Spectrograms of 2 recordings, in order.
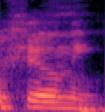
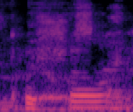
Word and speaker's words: Koscielny: It's Koscielny, isn't it? You sure? They can't call it self. They struggle. Even the French, that's how they call it. They just don't pronounce the L.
